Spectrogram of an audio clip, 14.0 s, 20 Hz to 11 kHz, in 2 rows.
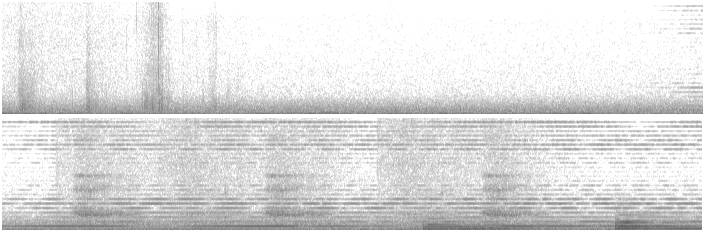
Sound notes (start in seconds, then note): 6.6 soft dramatic music; 7.6 Quinn breathes heavily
